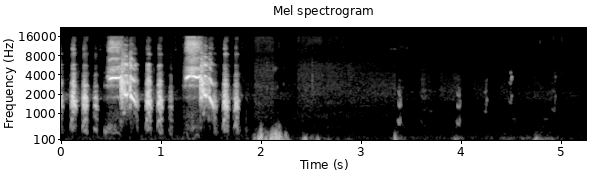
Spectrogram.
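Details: Wild francolin, called Dakhni Teetar, giving a brief run of loud, scratchy, grating calls over the first two seconds, then falling silent except for a few soft low thumps.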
